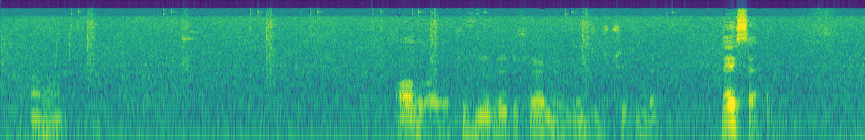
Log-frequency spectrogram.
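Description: A young man speaks casually into a close microphone.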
